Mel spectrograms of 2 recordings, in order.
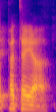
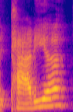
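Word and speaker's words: Pattaya: So I usually say patea, and then most Thai people say patea. Patea. It's not like I'm miles off, you know what I mean? I feel like, there's a lot of guys that say patia too. I feel like that's further off. I've never heard a Thai person pronounce it anywhere near that.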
